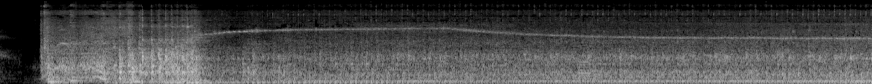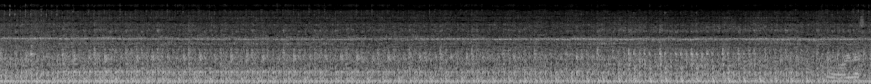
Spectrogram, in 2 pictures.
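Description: A tractor engine cranks with a brief burst, fires up and then settles into a loud, steady idle, with a rising whine that eases into a constant hum as it runs, close up; a voice can be heard at the start.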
